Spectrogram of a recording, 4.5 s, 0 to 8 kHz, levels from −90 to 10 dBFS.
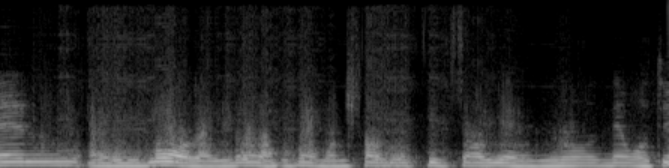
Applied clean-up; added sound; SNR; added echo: neural separator model SepFormer DNS4.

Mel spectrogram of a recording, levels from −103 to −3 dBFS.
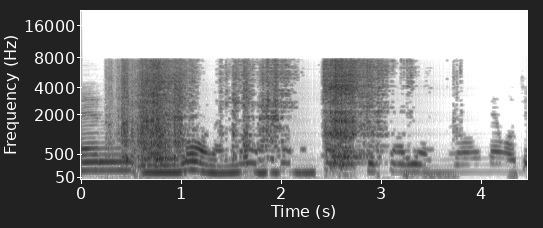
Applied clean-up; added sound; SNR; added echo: classical method spectral subtraction.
